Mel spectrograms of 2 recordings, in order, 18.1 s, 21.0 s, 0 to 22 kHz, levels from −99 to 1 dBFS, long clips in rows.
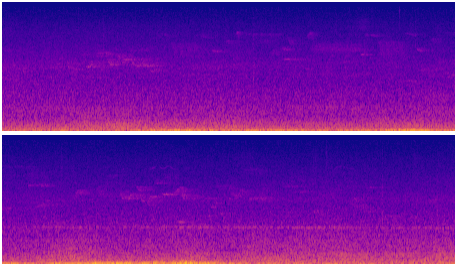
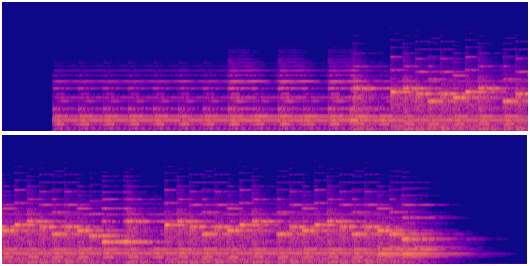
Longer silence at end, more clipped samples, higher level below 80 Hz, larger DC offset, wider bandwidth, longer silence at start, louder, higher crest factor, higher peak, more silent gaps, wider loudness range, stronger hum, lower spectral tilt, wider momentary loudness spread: second, 0 s vs 1.25 s; neither; first, -34 dBFS vs -58 dBFS; first, 0.2% vs under 0.1%; second, 4.9 kHz vs 7 kHz; second, 0 s vs 1 s; second, -42 LUFS vs -35 LUFS; about the same, 20 dB vs 16 dB; first, -10 dBFS vs -20 dBFS; neither; about the same, 8 LU vs 9 LU; neither; about the same, -7.5 dB/octave vs -7.5 dB/octave; second, 8 LU vs 11 LU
